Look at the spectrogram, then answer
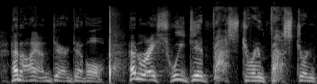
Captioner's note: claps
